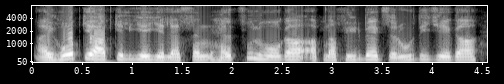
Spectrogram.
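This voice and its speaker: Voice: mid-range voice, fairly even intonation, moderate pace, warm tone, no room sound, muffled recording. A language teacher giving a beginner lesson, spelling out each word letter by letter and repeating it.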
